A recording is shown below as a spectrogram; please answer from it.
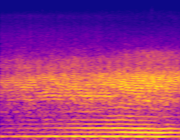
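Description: Small propeller-driven light aircraft's engine running with a steady, even drone as the machine moves across the ground, growing slightly louder.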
